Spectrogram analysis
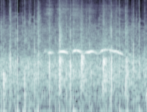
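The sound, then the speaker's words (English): Dense audience applause breaks out for a man being cheered at a live gathering in a building, a steady, crackling wash of many hands clapping that holds at an even, fairly loud level throughout. “Round of applause for Daniel.”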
